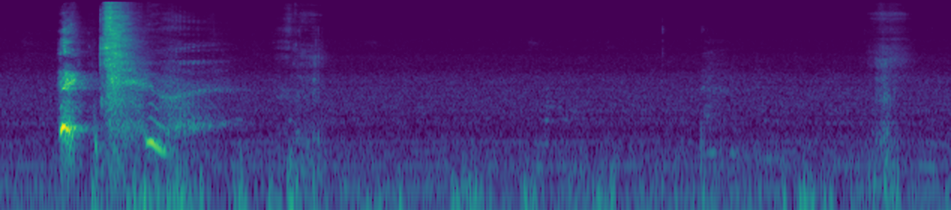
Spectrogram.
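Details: Female with allergies on top of a cold, during repeated stifled sneezes that grow bigger: one sharp, forceful sneeze, then a quieter trailing breath and faint room noise; sneeze.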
